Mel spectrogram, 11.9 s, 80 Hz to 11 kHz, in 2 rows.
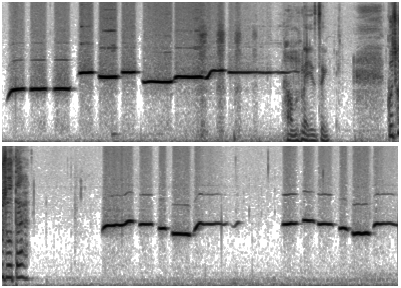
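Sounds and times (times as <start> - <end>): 
whistled romantic film song melody: 0.0 - 4.3, 7.5 - 9.6, 10.2 - 11.8
speech: 4.3 - 5.1, 5.8 - 6.5.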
